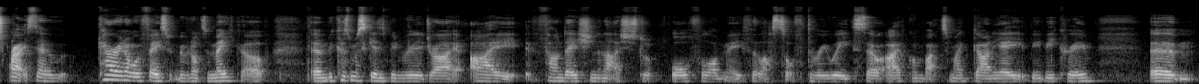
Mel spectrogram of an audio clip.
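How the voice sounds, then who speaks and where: A young woman with a husky voice, chatting casually about her favourite products in a rambling, filler-heavy way. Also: low-pitched, flat delivery, normal speed, a bit bright, slight background noise. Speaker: beauty vlogger. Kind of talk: casual product chat to camera.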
